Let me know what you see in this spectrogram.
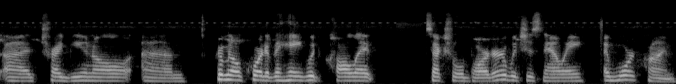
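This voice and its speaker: A woman with an American accent speaks at a moderate pace in an ordinary speaking voice, her medium pitch held in fairly even intonation. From New York (Upper West Side). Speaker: lecturer, author. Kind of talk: lecture Q&A.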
